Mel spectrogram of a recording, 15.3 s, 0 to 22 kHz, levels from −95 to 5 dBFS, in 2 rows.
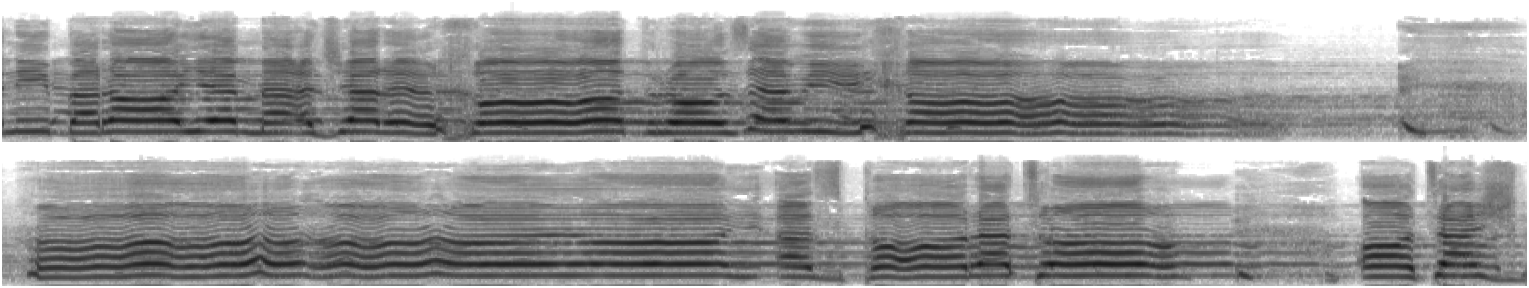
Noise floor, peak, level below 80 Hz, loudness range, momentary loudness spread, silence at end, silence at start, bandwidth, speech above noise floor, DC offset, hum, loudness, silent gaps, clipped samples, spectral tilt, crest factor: -39 dBFS; 0 dBFS; -56 dBFS; 6 LU; 13 LU; 0 s; 0 s; 14 kHz; 28 dB; 0.3%; none; -11 LUFS; none; under 0.1%; -2 dB/octave; 12 dB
